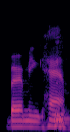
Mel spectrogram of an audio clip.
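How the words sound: It is said with an American pronunciation. "in America, you would say Birmingham"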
